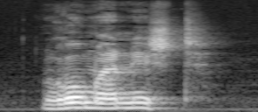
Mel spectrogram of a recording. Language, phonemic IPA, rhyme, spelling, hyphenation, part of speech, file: Dutch, /ˌroː.maːˈnɪst/, -ɪst, romanist, ro‧ma‧nist, noun, Nl-romanist.ogg
- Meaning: Romanicist, student of Romance languages and cultures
